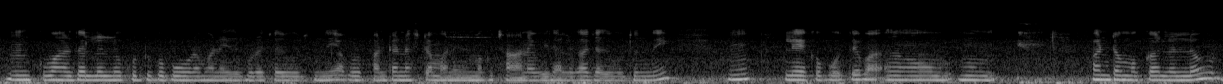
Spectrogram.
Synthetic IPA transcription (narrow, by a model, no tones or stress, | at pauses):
kumaːɾd̪ɐlːɐlːo̞ːkuʈːukupɔːʋɐɽɐmɐne̞ːd̪ikuːɽaːt͡ʃɐd̪uɡut̪und̪iɐpːuɽupɐɳʈɐnɐʂʈɐmɐne̞ːd̪imɐkut͡ʃaːnɐʋid̪aːluɡaːt͡ʃɐd̪uɡut̪und̪i | lɛːkɐpoːt̪e̞̰ː | pɐɳʈɐmɔkːɐlːɐlːo̞ː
